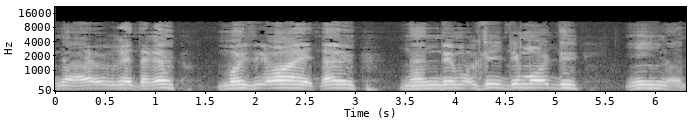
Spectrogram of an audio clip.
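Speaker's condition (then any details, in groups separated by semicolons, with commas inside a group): Cerebral palsy; congenital physical disability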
